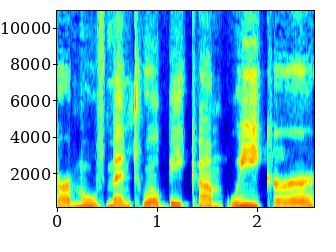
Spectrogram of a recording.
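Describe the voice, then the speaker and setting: Her dark, mellow tone comes through dry and close with no echo as this woman talks with fairly even intonation. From Brazil. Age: 60s. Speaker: panel moderator, arts manager. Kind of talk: panel discussion. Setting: live stream.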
